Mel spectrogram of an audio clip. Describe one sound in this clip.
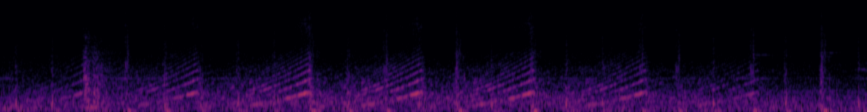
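Footsteps clang quickly on a metal floor.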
